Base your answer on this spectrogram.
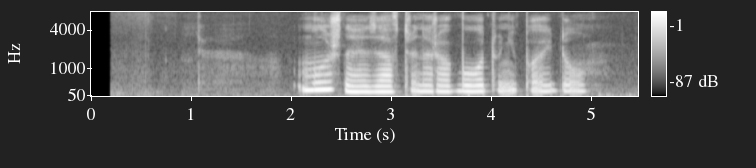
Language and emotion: Russian, sad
